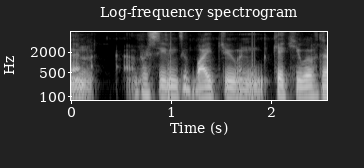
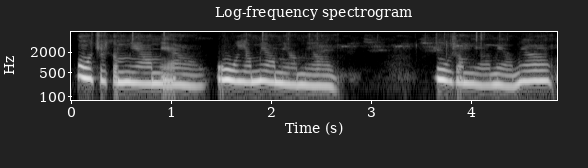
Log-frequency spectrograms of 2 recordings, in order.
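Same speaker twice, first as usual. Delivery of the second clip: much higher cutesy cooing. Real, not acted. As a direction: coo at the cat in a tiny high voice. Cooing to the cat.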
